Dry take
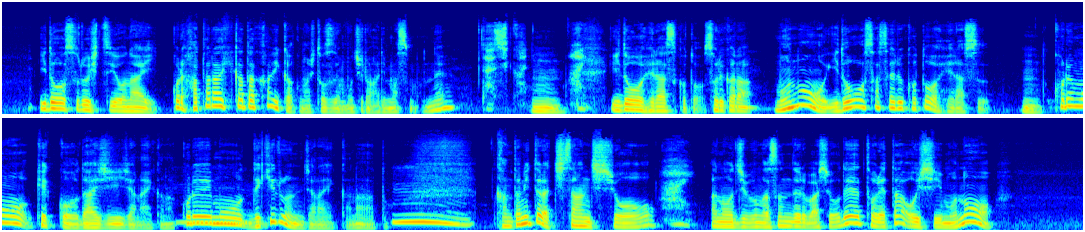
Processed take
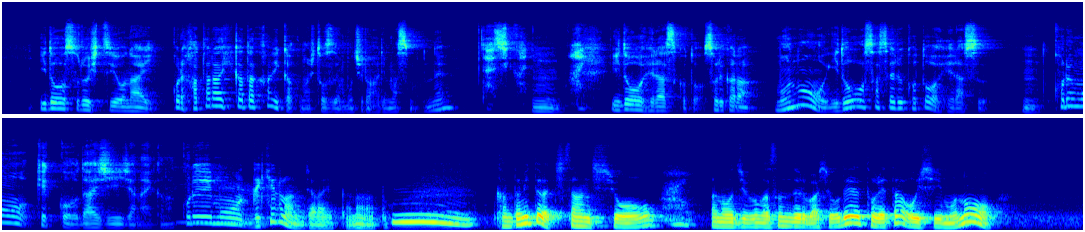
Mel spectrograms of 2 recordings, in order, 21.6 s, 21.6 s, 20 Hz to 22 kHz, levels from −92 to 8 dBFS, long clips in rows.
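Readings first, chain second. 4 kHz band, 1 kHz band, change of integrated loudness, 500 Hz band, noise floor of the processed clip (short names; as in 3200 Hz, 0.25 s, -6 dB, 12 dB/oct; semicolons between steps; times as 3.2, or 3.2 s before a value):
-8.0 dB, -16.5 dB, -7.5 dB, -6.0 dB, -79 dBFS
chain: band-pass sweep 5000 Hz -> 370 Hz, 12.68–14.1; two-slope reverb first 0.53 s, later 1.6 s, from -26 dB, DRR 12 dB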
